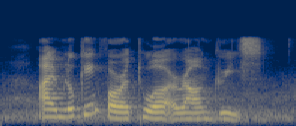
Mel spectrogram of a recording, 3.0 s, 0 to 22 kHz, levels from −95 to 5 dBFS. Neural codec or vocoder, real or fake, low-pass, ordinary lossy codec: vocoder, 44.1 kHz, 128 mel bands every 512 samples, BigVGAN v2; fake; 7.2 kHz; none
